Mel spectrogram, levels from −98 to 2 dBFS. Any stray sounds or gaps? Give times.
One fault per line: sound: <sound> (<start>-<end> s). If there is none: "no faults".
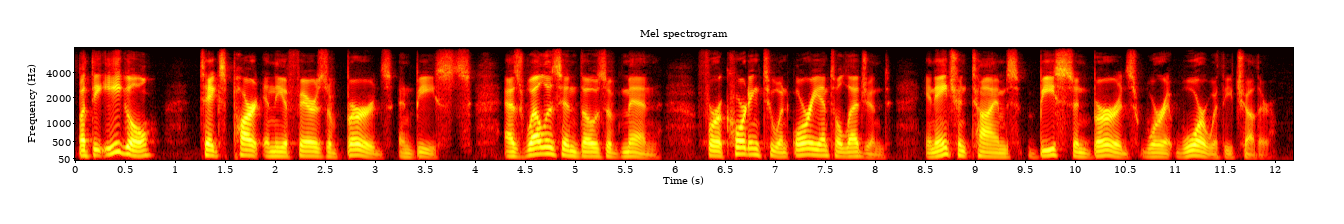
no faults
